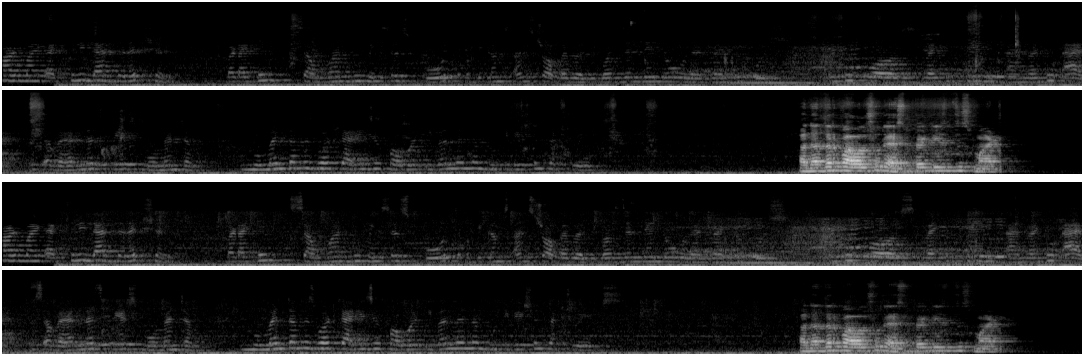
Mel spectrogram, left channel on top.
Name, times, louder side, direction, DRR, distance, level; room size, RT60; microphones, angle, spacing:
voice 1, 0.0-1.7 2.2-17.0, right 2 dB, 45° right, 2.3 m, -45 dB
sound 1, 0.5-20.2, right 4 dB, 80° right, 0.6 m, -44 dB
voice 2, 18.8-20.8, left 5 dB, 60° left, 0.4 m, -23 dB
16.5 x 10.0 x 5.5 m
head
